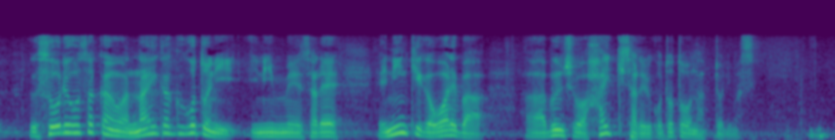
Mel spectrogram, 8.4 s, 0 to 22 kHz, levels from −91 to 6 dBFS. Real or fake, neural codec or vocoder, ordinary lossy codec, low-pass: real; none; none; none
